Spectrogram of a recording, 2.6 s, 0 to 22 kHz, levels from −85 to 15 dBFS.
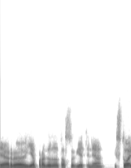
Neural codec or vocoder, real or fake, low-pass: vocoder, 44.1 kHz, 128 mel bands every 512 samples, BigVGAN v2; fake; 10.8 kHz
